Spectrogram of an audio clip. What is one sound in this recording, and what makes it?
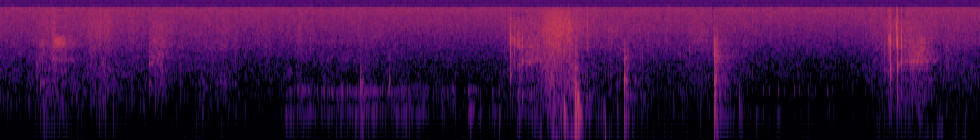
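Soft rustling and patting as felt pieces are pressed onto a board.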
